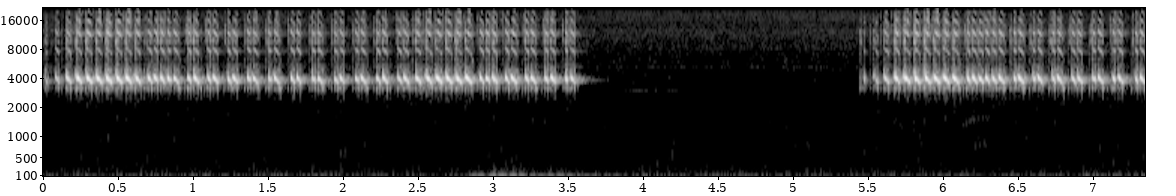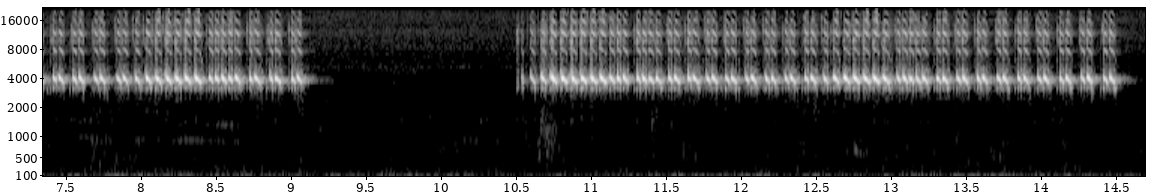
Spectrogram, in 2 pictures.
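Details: September 2019 recording of a cricket on a portable recorder: three long trills of rapid, pulsing high chirps, each lasting about three to four seconds, broken by short quiet pauses.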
